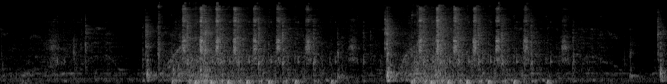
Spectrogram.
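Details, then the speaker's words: Honda walk-behind lawn mower that won't start, with gas and oil: two long pull-cord cranks with quick uneven chuffs that never catch; starting fluid confirmed a fuel system problem. "All right, confirmed. We do have a fuel system problem."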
